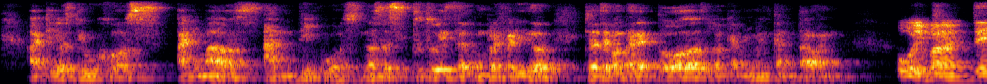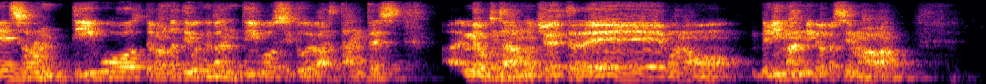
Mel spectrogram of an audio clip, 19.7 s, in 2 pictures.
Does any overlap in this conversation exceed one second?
No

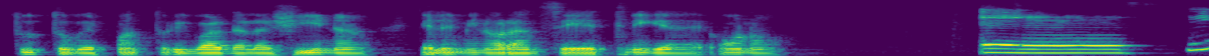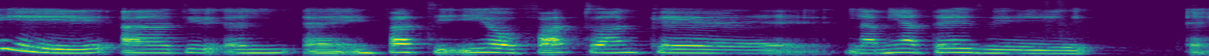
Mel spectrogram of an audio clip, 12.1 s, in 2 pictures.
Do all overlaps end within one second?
Yes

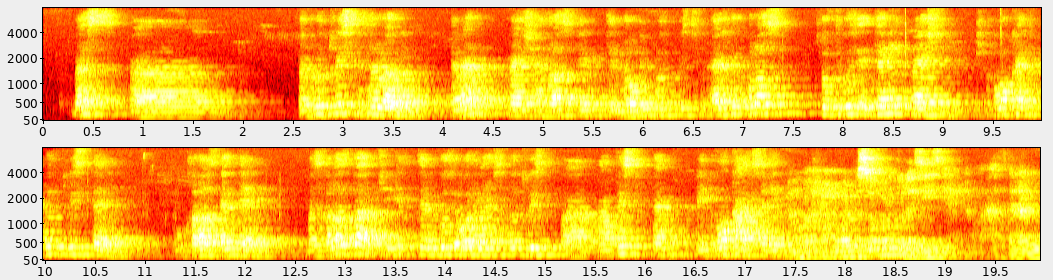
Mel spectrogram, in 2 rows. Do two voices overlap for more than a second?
No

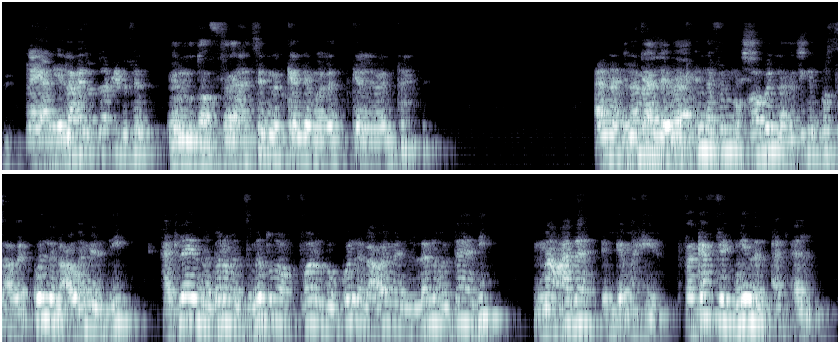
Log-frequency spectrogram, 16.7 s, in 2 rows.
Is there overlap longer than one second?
Yes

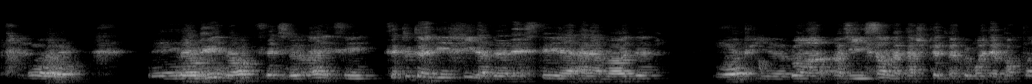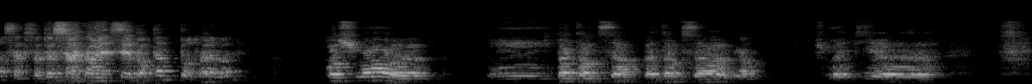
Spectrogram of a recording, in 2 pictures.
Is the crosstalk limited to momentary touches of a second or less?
No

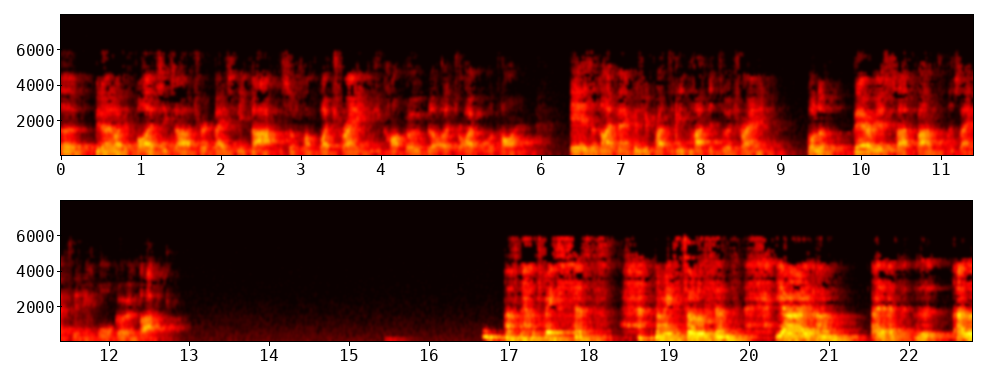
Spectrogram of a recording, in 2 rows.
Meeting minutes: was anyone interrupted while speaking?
No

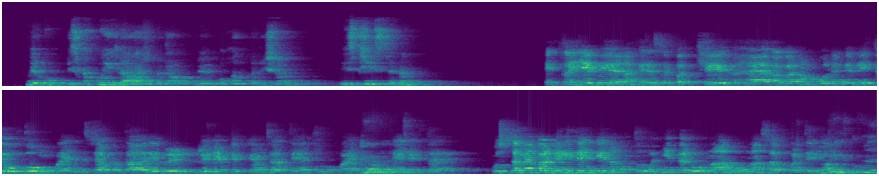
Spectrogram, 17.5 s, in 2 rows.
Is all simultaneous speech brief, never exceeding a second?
Yes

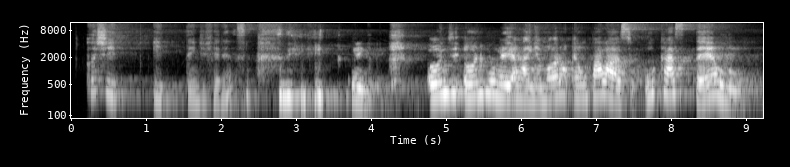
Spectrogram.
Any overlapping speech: No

